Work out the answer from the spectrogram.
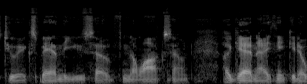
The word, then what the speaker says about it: naloxone: of noxil and how do you say that naloxone naloxone yeah and we've had some success with that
